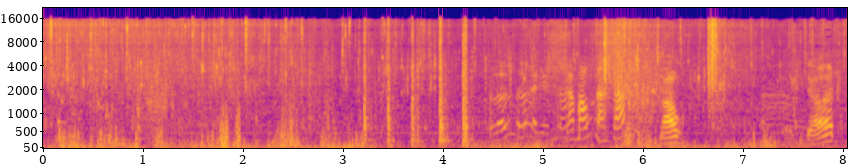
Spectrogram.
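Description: Shallow water splashes and sloshes nearby.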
